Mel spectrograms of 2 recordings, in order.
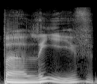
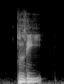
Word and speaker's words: believe: OK Believe 别发成 ble OK 这是一个音节，我们要 believe 两个音节。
